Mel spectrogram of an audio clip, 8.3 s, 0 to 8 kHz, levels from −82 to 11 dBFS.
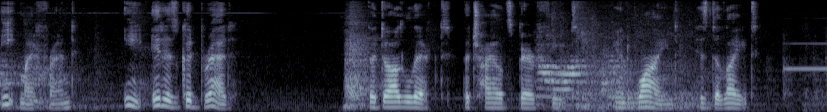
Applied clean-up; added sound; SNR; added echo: none; Sliding door; 10 dB; none.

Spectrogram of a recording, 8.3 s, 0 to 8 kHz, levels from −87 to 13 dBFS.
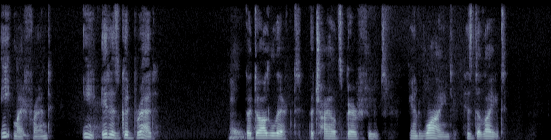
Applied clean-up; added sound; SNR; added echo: neural mask model Resemble Enhance denoiser.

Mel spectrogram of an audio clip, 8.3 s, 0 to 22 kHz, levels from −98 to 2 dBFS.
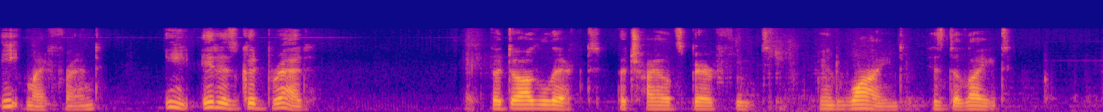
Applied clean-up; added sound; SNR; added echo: neural separator model SepFormer DNS4.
